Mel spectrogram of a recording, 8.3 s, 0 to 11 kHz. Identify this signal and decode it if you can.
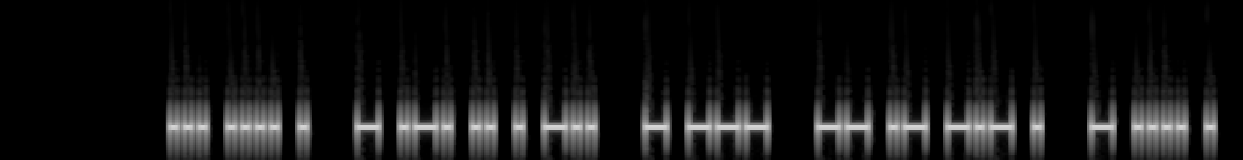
Morse code, heard as a keyed tone, about 25 wpm, 700 Hz. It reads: SHE TRIED TO MAKE THE
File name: practice / 25wpm / Sentences with 3-Word Phrases - 25wpm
